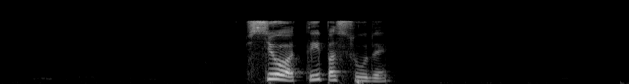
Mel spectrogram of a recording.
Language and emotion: Russian, neutral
